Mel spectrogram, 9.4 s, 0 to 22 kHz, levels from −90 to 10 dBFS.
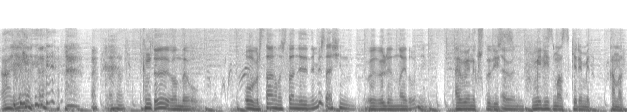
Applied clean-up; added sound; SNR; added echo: none; none; none; none.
